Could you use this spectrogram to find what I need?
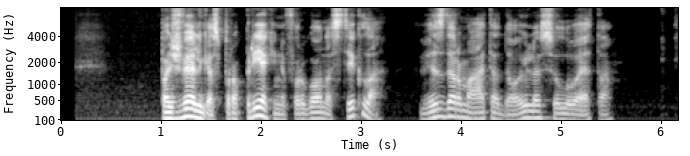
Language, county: Lithuanian, Kaunas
